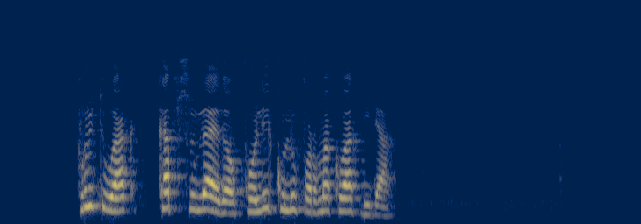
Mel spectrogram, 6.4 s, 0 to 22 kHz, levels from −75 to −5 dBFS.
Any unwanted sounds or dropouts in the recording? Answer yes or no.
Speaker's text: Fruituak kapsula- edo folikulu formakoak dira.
no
